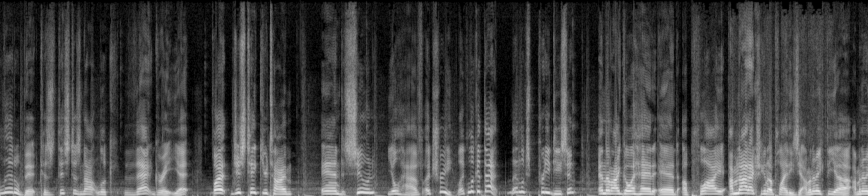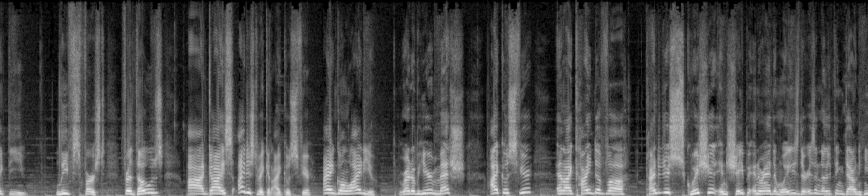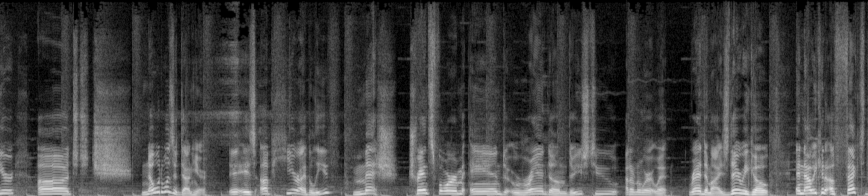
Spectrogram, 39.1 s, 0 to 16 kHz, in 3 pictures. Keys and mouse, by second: 0.9 ctrl+a, 1.7 click, 1.9 click, 2.2 ctrl+a, 3.3 ctrl+a, 4.4 click, 4.9 middle click, 5.5 Tab, 5.8-8.4 middle drag, 8.6 Tab, 8.8 Tab, 9.2-10.9 drag, 11.4-13.1 middle drag, 14.1-14.5 middle drag, 15.0 Tab, 15.6 Tab, 16.1 middle drag, 17.0 shift+a, 18.1 Tab, 18.4 Tab, 18.8 shift+a, 21.5 click, 23.2-23.5 shift+middle drag, 24.9 click, 30.3 Tab, 31.2-36.6 drag, 38.7 middle click.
